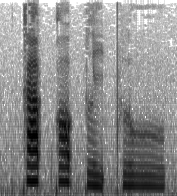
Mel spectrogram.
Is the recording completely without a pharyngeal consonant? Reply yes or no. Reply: yes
